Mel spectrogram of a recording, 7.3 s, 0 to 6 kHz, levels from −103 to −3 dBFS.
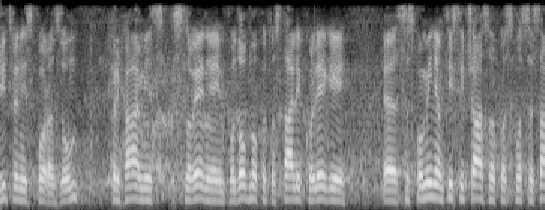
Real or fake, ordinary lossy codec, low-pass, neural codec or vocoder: fake; none; 5.4 kHz; codec, 16 kHz, 16 kbps, FunCodec, trained on Chinese and English, 50 frames a second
